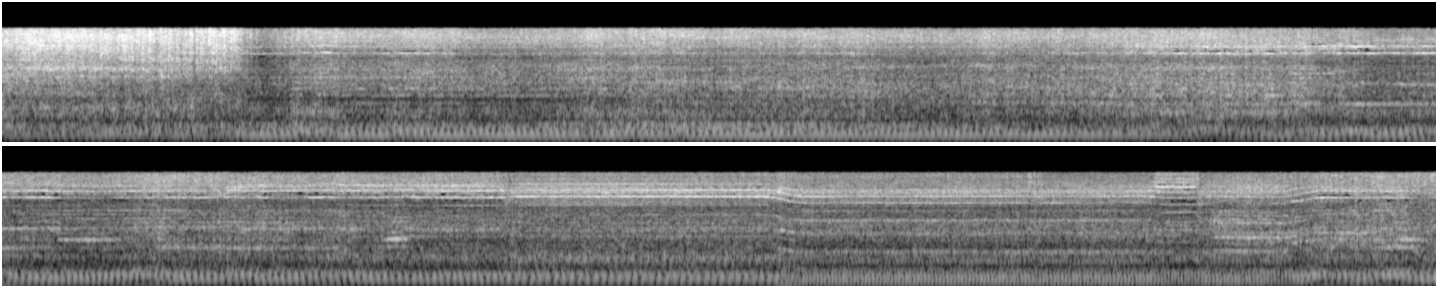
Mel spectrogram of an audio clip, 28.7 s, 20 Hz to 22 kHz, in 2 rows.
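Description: Kubota BX1860 sub-compact tractor's three-cylinder diesel engine running steadily as the tractor drives around. The engine note drops about twenty-two seconds in and climbs back up near the end.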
